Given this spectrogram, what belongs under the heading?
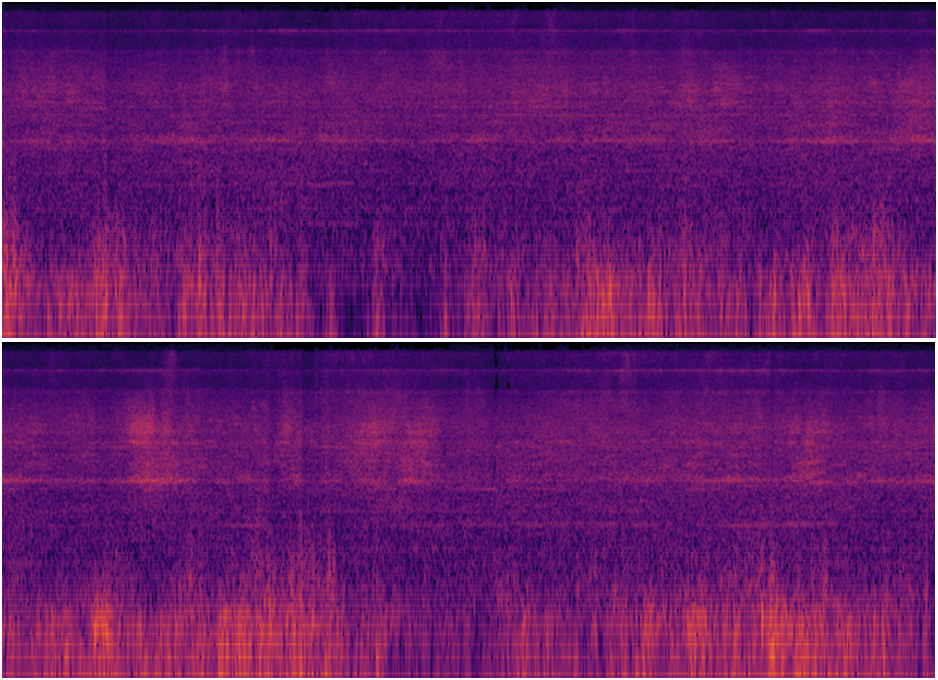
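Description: A JetBlue airliner's jet engines at Boston Logan Airport, a steady low roaring rumble at moderate distance that holds for the whole stretch with slight swells, mixed with some wind noise and no talking.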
